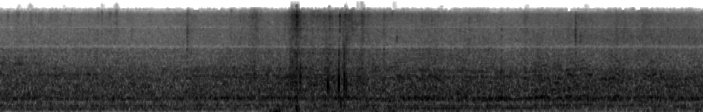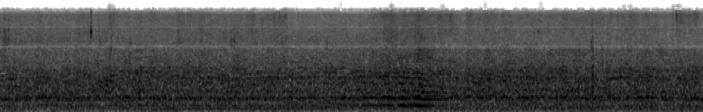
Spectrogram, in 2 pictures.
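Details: Bees clustered in a swarm choosing a log hive, Bee Beard, as their future home; a steady, broad droning hum of thousands of flying bees, with a few brief louder whines of single bees passing near.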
